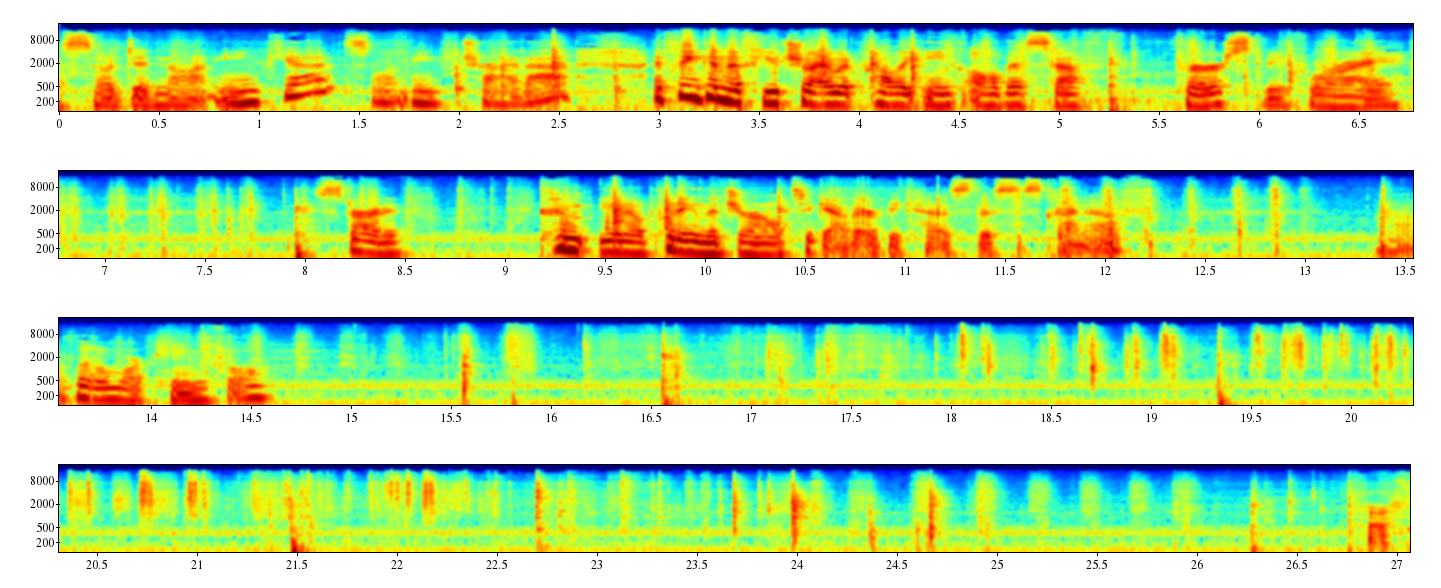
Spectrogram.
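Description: A foam ink tool taps and dabs against paper.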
